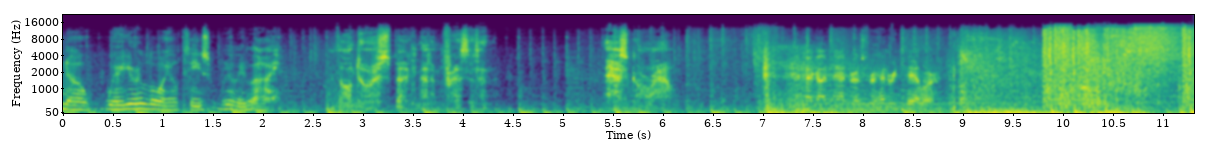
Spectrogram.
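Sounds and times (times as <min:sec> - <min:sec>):
speech: 0:00.0 - 0:04.4, 0:05.4 - 0:06.3, 0:07.2 - 0:09.4
barrage of gunshots in a TV drama scene: 0:09.0 - 0:11.3.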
